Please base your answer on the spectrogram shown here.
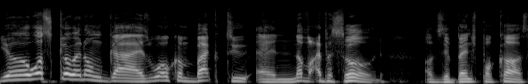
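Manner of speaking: very loud, fake, put-on French accent. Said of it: "I keep doing this French thing".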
